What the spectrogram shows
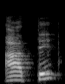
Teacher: En el portugués europeo, si la A está al principio, se hace con una A media y no con la A del español. Entonces, esto suena como ate, así hacia adelante, ate.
